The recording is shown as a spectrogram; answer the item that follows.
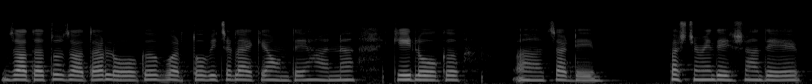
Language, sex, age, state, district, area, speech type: Punjabi, female, 18-30, Punjab, Pathankot, rural, spontaneous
